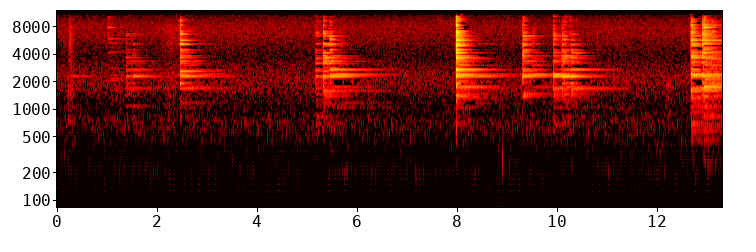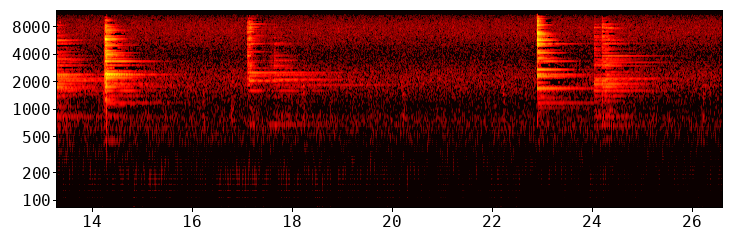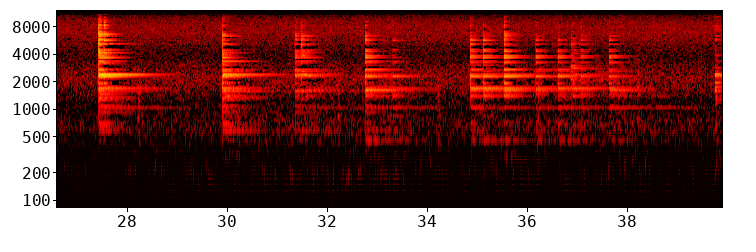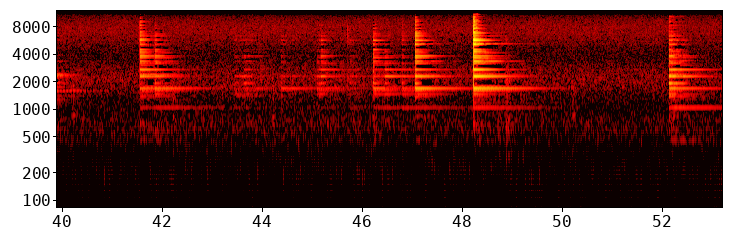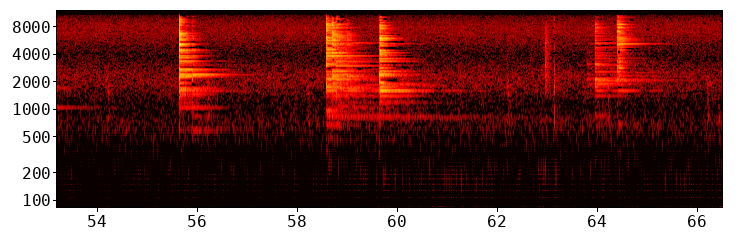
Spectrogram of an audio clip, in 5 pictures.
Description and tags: metal chimes 01
sheet-metal Calder sculpture gently chiming against itself
chimes, metal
